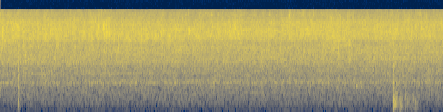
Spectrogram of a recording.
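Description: Diced squash and chicken sizzling steadily in hot oil and curry paste in a pot, with a single short knock near the end.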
